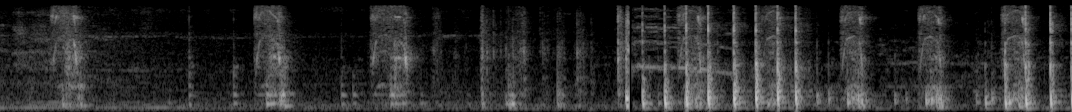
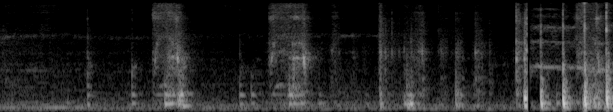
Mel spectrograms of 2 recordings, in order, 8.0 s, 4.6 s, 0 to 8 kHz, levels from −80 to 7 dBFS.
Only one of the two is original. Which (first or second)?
first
